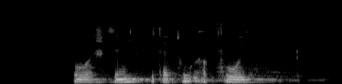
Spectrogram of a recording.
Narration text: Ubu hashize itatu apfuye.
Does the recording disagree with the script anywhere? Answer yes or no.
yes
